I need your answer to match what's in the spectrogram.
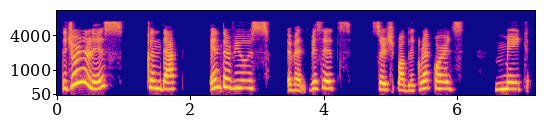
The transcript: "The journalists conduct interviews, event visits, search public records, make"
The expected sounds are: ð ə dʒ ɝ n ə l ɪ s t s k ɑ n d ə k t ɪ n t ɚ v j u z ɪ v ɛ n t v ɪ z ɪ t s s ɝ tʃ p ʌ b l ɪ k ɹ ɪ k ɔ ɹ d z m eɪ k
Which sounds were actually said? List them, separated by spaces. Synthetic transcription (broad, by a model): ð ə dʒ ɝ n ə l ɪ s t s k ɑ n d ə k t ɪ n t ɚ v j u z ɪ v ɛ n t v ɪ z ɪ t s s ɝ tʃ p ʌ b l ɪ k ɹ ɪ k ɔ ɹ d s m eɪ k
